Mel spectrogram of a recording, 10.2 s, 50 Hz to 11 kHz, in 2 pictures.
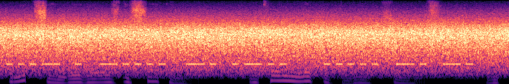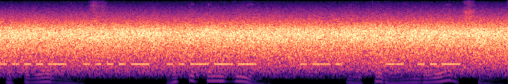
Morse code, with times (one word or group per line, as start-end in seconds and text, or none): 0.1-2.9 VE6NL
3.2-4.7 5NN
5.1-7.6 442
8.1-8.5 R
8.9-9.7 TU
